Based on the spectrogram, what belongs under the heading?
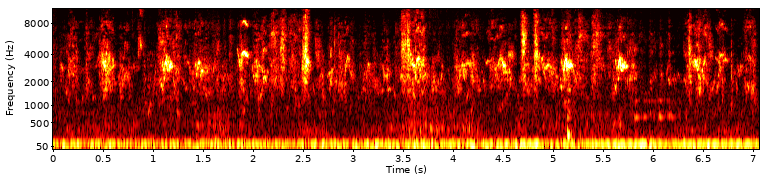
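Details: Aviary budgies singing while playing: bursts of scratchy chirps and sharp squawks come in quick clusters, several birds overlapping, over a constant low background hum.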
